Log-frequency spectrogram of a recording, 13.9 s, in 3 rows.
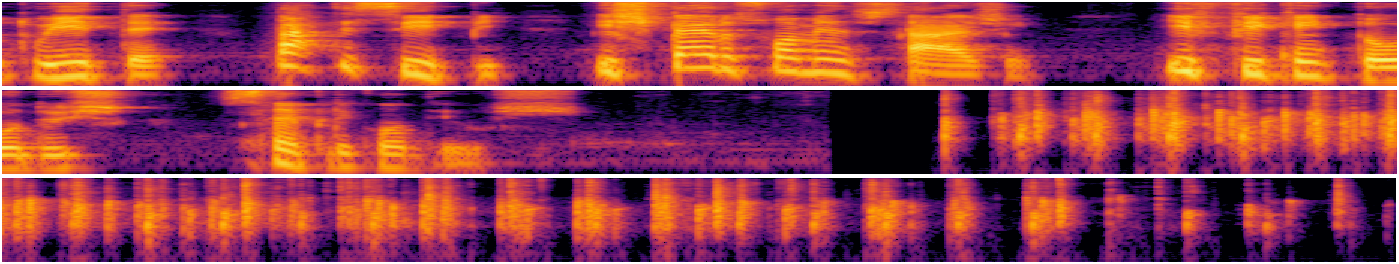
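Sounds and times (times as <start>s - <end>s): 
speech: 0.0s - 6.6s
applause: 7.8s - 13.9s.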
